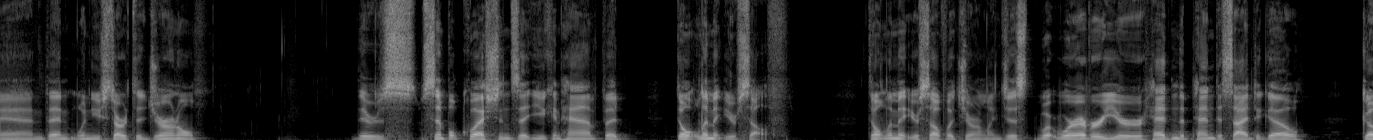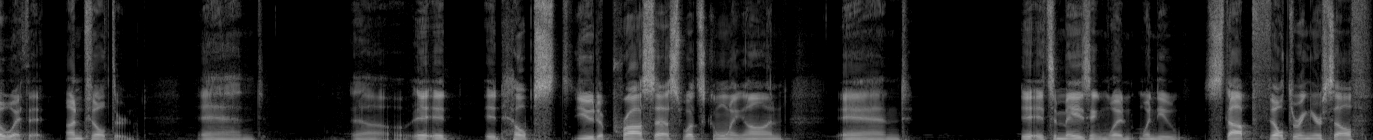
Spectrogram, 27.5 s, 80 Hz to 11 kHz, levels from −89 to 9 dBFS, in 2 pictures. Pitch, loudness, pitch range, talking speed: 115 Hz, -30 LUFS, 100-120 Hz, 130 wpm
